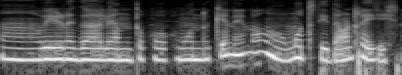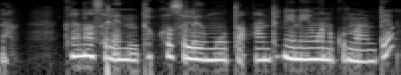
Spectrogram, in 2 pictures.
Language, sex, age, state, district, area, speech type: Telugu, female, 45-60, Telangana, Yadadri Bhuvanagiri, rural, spontaneous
